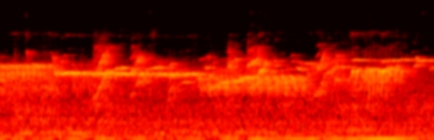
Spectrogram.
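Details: Domestic canary in song indoors, a busy stream of high chirps and quick slurred trills, some notes sweeping sharply up and down, with a steady low background hum.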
